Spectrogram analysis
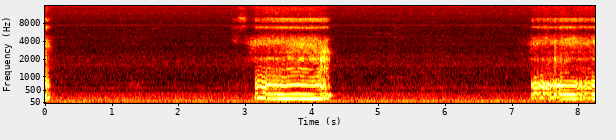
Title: He Snores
